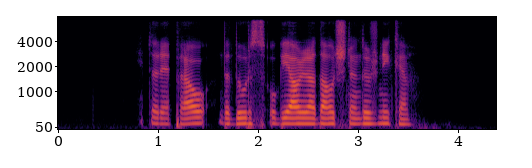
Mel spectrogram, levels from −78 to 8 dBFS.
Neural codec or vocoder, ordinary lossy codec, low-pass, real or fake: codec, 16 kHz, 0.8 kbps, ZipCodec; none; 7.2 kHz; fake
